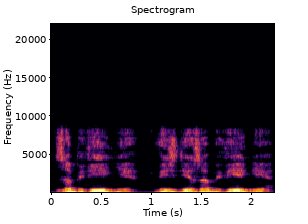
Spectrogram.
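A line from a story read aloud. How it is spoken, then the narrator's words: Dignified exclamation. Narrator (Russian): офицер воскликнул с достоинством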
